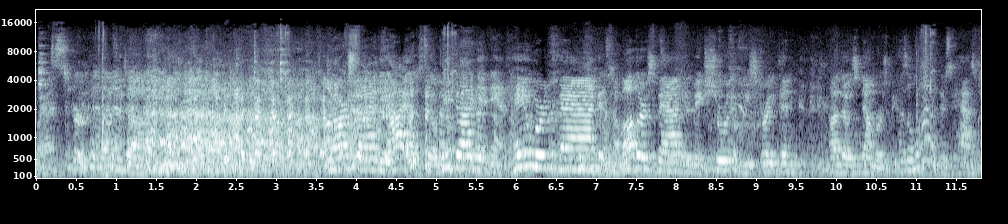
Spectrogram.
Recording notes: WASHINGTON, D.C. Two members of the House Financial Services Committee appeared before a breakfast meeting of The Ripon Society.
